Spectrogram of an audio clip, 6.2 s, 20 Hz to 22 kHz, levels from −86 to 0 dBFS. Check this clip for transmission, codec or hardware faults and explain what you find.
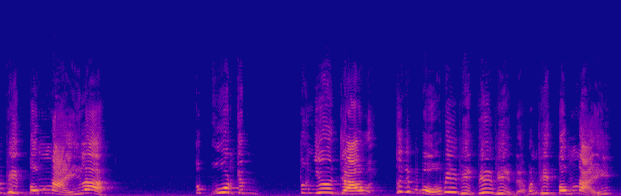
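No faults detected.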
